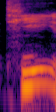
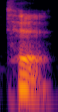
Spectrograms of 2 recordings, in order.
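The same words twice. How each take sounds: First: Said in the usual way. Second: "te" with a short open vowel; short "te", not a long ee; Farsi letter name. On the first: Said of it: "like, T is". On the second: Shown as a demonstration. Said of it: "they say te".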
